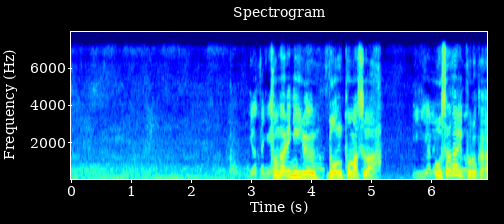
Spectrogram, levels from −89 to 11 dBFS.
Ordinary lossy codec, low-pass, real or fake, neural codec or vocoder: none; 7.2 kHz; fake; codec, 44.1 kHz, 3.4 kbps, Pupu-Codec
